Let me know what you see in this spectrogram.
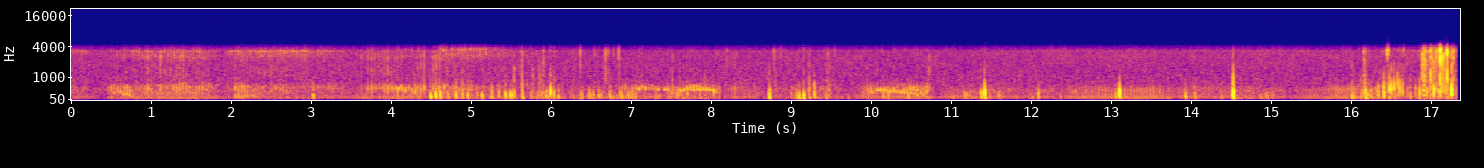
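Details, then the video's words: A sleeping cat snores in slow rasping pulses every couple of seconds, broken by scattered clicks, with a louder rustle at the end. "Snoring cat"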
